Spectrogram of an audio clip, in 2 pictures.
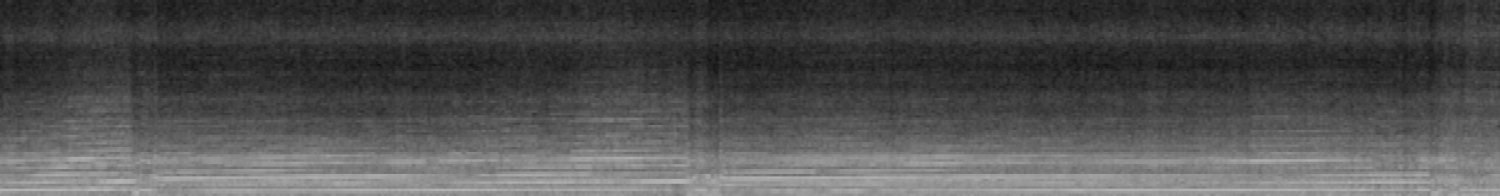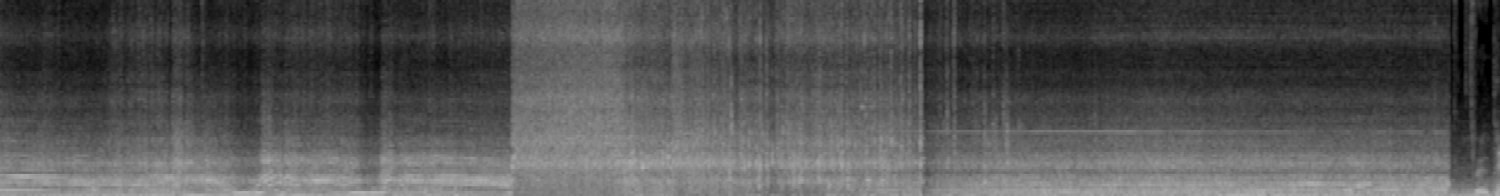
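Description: A race car's engine heard from inside the cockpit, accelerating hard and climbing in pitch, with upshifts about a second and a half and seven seconds in. Around halfway it lifts off and slows with dips in pitch, and about two-thirds in a loud rush of noise lasts for about four seconds.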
